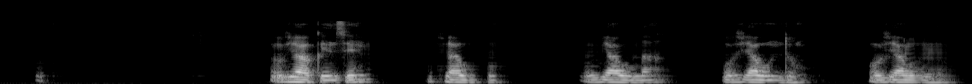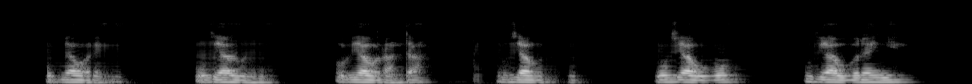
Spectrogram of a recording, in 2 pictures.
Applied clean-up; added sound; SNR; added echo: neural mask model DeepFilterNet 3.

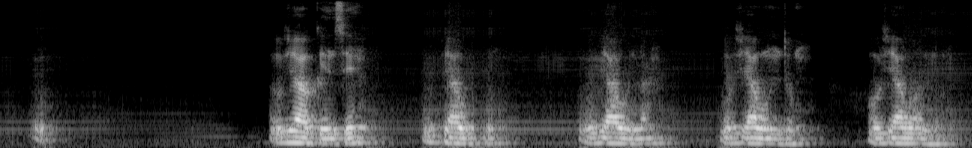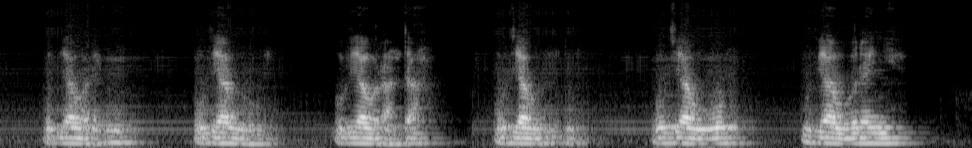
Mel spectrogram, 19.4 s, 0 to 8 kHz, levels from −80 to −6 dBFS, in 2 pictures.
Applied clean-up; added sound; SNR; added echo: neural separator model SepFormer DNS4.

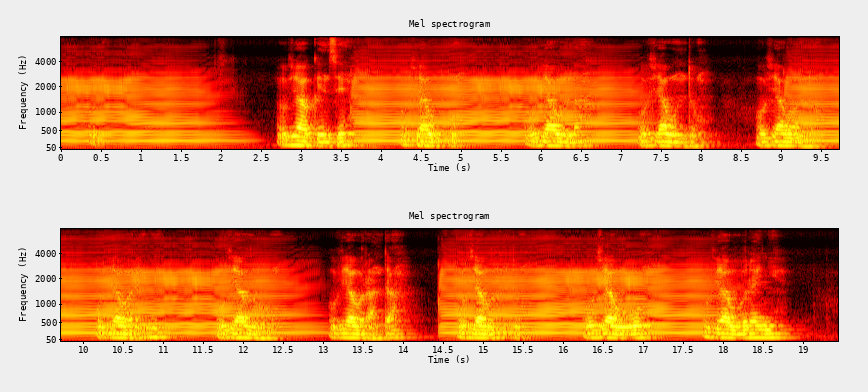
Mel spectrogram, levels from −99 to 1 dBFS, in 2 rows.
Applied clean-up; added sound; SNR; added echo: none; Wind instrument, woodwind instrument; 4 dB; reverberation time 0.4 s.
